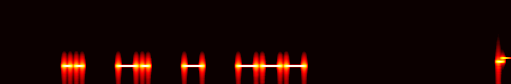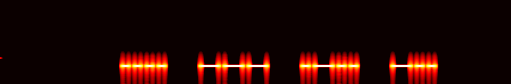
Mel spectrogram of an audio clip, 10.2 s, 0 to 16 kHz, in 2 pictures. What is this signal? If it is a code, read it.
Morse code, heard as a keyed tone, about 20 wpm, spaced as for 15 wpm, 700 Hz. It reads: INTO HOLD
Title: 101 Lesson 17f - Letter u - Words 20wpm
